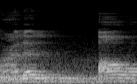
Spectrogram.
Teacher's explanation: pasal kan bunyi ra tu bunyi penuh mulut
